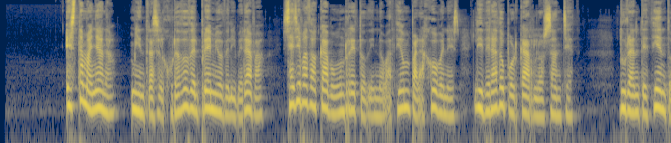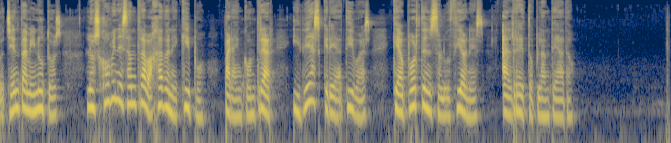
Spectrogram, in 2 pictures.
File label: spanish Spain female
